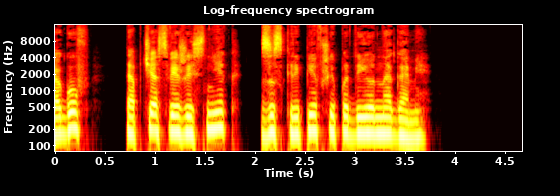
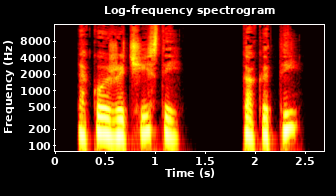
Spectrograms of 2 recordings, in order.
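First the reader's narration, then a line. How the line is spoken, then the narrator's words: Tender, ghost. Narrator (Russian): добавил нежно призрак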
